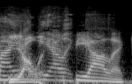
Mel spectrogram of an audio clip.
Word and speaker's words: Bialik: But how do you say her last name? – Bialik, yeah.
